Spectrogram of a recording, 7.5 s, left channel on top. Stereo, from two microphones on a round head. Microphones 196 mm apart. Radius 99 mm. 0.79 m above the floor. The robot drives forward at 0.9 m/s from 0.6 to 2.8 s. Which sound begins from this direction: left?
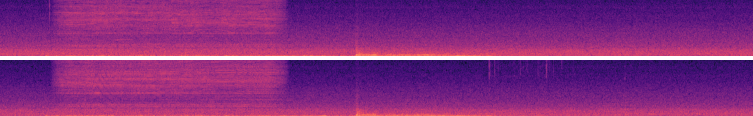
An explosion, at 0.5 s.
